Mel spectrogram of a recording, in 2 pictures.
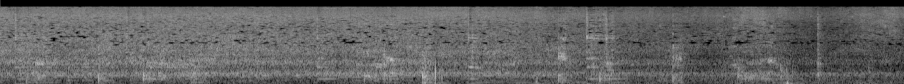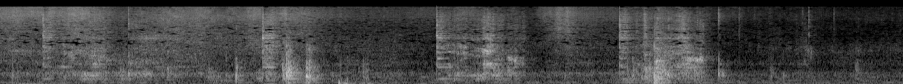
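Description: Raw chicken pieces sizzling in hot oil in a steel pot while being stirred with a steel spoon. The sizzle is loud at first and dies down over the second half, with the spoon scraping and clanking against the pot several times near the end.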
